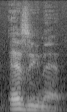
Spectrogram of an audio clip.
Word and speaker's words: ESInet: EZNet is a How do you say IP-based, EZNet.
